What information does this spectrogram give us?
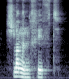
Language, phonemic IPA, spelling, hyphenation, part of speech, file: Dutch, /ˈslɑ.ŋə(n)ˌɣɪft/, slangengift, slan‧gen‧gift, noun, Nl-slangengift.ogg
- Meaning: dated form of slangengif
